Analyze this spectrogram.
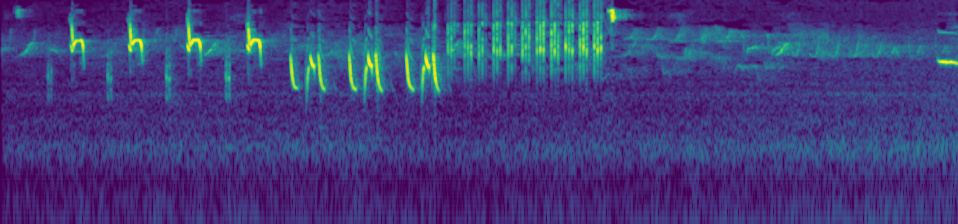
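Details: Birdsong in the early morning: short rising whistled notes repeated in quick succession, then a run of sweeping slurred notes and a fast, dry buzzing rattle lasting over a second, followed by quieter distant chirps.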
